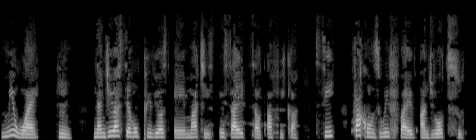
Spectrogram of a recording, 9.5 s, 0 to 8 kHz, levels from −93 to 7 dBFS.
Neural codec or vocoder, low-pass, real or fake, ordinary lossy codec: none; 7.2 kHz; real; MP3, 32 kbps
